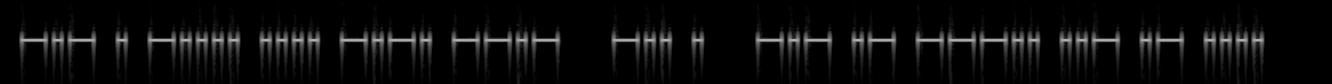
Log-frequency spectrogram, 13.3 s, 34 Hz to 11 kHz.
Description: Morse code, heard as a keyed tone, about 16 wpm, 700 Hz. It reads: KE6HCQ DE KA8UAH
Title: USA Callsign DE Callsign 15wpm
